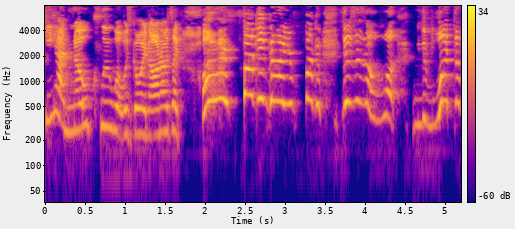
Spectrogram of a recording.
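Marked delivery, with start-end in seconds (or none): 2.0-5.2 mock euphoric hysterical screaming, much higher pitch. Retelling screaming into a brother's ear after great news, retelling euphoric screaming. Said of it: "I was screaming in my brother's ear".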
